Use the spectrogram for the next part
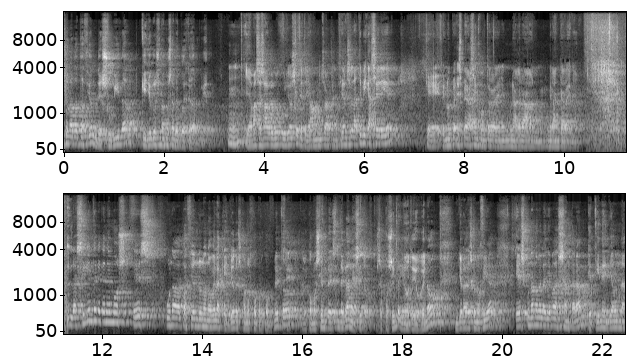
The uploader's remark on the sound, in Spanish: Una Cosa Más UCM en Directo. En un programa especial en directo en el Aula de Ámbito Cultural de EL Corte Inglés de Elche, dentro de la programación de la 41ª Edición del Festival Internacional de Cine de Elche.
